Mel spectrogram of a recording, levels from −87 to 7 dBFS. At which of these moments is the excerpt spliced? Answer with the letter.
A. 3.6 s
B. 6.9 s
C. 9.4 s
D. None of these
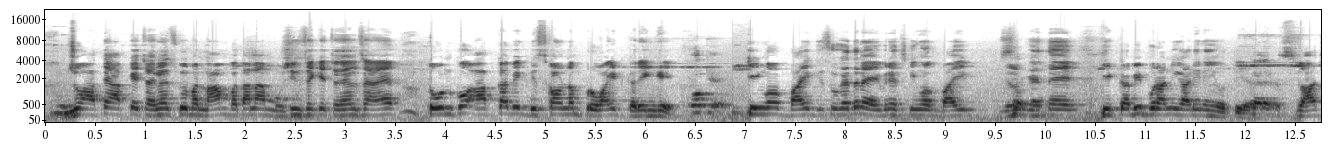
B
